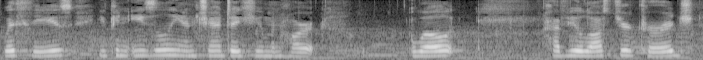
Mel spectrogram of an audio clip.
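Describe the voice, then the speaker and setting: A woman's voice: fairly high pitch, little pitch movement, slow, music in the background, poor audio. A woman voicing a cruel old female sea witch while reading a fairy tale aloud, stumbling and rereading words. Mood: menacing.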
